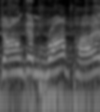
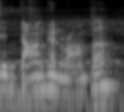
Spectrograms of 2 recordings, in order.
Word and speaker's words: Danganronpa: A cosplay performance of the whole wide Danganronpa world.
